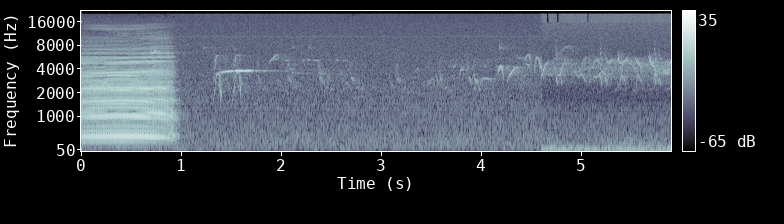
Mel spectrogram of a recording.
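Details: Cows searching for food across a green pasture; one deep, harmonic moo lasts about a second at the start, followed by scattered high bird chirps over a steady outdoor hiss.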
